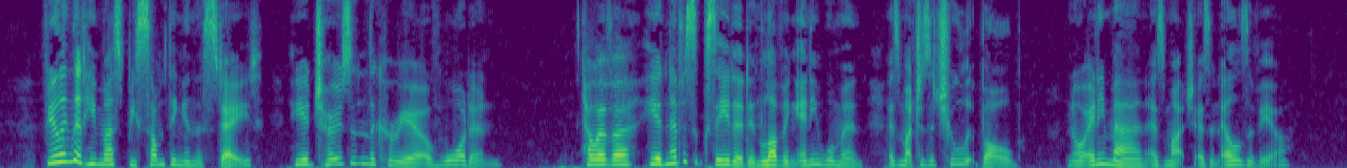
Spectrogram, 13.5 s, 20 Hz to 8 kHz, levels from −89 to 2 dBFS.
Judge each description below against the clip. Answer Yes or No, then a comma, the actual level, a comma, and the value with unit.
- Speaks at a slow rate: No, average, 175 wpm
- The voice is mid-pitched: No, high, 215 Hz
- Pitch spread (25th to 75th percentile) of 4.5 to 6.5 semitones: No, average, 3.9 semitones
